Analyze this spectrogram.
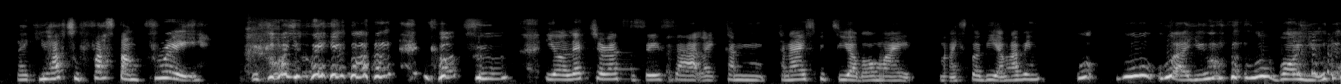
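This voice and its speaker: A woman with a high voice speaks at a fairly slow pace. Her pitch swings very widely. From Nigeria. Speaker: lecturer and PhD researcher. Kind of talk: webinar Q&A talk. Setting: online live stream. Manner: animated.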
